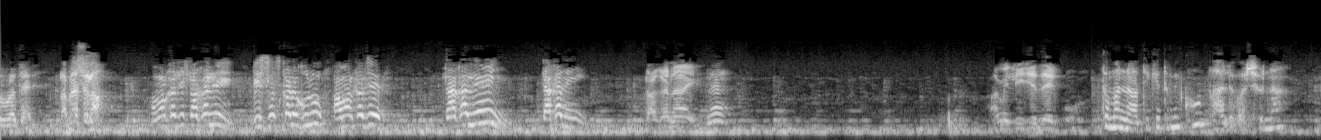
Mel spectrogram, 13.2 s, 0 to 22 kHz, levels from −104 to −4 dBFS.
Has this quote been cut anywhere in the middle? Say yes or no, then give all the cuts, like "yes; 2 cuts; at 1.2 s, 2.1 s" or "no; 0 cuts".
yes; 1 cut; at 10.9 s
